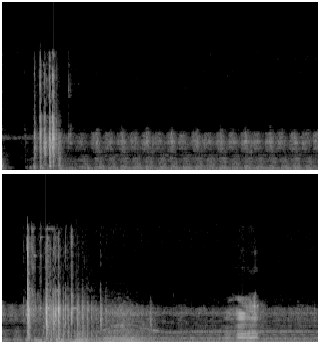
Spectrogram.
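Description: A Dacia car has its ignition switched on and then its engine cranks and fires, with a short click and whir first, then a sudden louder start settling into a close idle rumble.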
